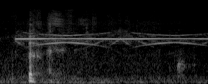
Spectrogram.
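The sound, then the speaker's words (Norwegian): A robotic lawnmower's alarm goes off as a moose confronts the mower, sounding as a steady, high-pitched electronic tone with a slight wavering, running continuously throughout. A brief knock or thud is heard near the start. “Og alarmen som går, det, det er gressklipperen som, som sier ifra.”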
